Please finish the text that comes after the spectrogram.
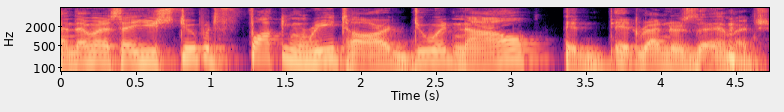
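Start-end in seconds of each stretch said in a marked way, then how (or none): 0.5-3.3 put-on slow, angry, hostile, abusive tirade. Retelling what they say when an image generator refuses: imitating own angry abuse. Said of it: "I'm abusive".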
